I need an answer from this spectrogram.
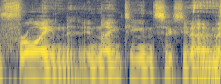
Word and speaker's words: Freund: Freund in 1969. Am I saying it right? Yeah. Freund.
